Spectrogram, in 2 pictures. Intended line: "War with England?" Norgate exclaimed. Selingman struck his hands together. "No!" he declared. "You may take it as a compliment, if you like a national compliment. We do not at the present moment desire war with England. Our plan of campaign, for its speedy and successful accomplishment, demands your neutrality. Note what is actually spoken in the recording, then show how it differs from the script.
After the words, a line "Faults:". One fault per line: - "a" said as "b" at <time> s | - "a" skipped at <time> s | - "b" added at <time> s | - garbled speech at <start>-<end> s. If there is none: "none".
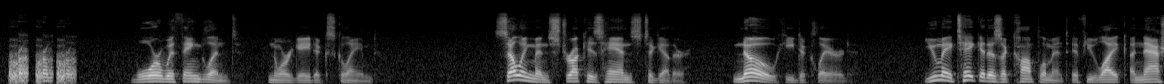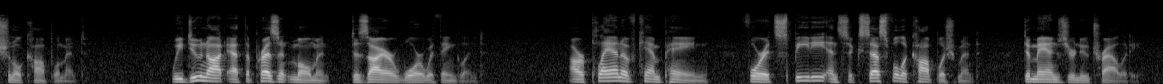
"War with England?" Norgate exclaimed. Selingman struck his hands together. "No!" he declared. "You may take it as a compliment, if you like a national compliment. We do not at the present moment desire war with England. Our plan of campaign, for its speedy and successful accomplishment, demands your neutrality.
Faults:
none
